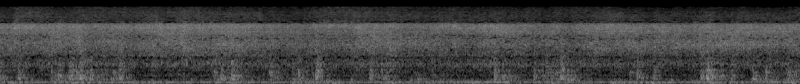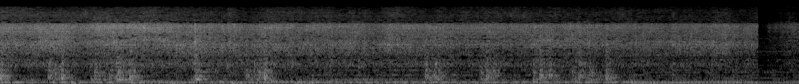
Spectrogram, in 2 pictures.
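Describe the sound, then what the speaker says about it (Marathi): Crushed drumstick pulp is stir-fried with spices in a pan. A steady, loud sizzle and hiss runs throughout, with a continuous patter of spatula strokes, and no voices are heard. "हे सर्व साहित्य आपल्याला दोन मिनटं छान असं परतून घ्यायचं आहे"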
